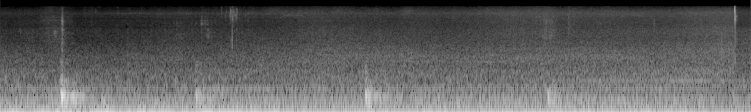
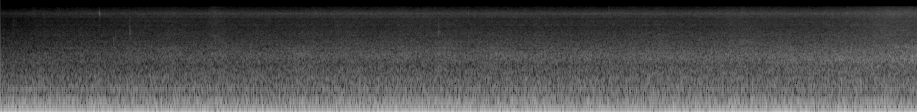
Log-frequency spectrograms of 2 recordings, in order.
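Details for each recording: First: Car driving on the road with dull, low front-suspension thuds about once a second over road rumble, described as a "dug dug" sound; suspension clunk traced to the stabilizer link. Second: Car on the road after tightening a loose nut found while checking front suspension for a duk-duk knock: steady low road rumble with no knock or clunk over bumps; front suspension now tight and quiet.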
